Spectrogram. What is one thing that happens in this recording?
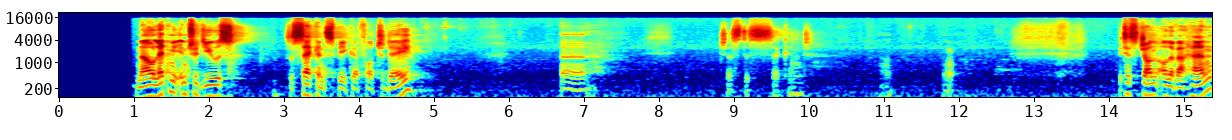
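A middle-aged man speaks through a microphone in a large hall, pausing now and then.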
